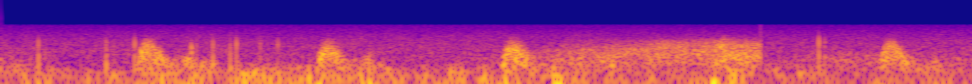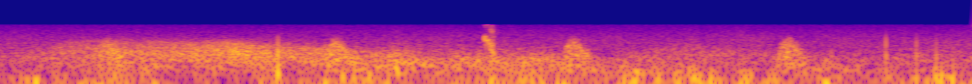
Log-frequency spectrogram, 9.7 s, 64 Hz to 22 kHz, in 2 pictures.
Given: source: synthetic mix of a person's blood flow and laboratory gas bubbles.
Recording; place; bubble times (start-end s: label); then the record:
Doppler ultrasound of blood flow; subclavian vein
6.81-6.93 s: bubbles
7.26-7.39 s: bubbles
From the record:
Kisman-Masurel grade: 122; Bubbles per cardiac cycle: 1 to 2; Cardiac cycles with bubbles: 10 to 50%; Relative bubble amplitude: moderate (0.250 to 0.450); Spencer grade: 2 (many but less than half of the cardiac periods contain bubble signals, singularly or in groups); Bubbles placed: anywhere in the cardiac cycle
